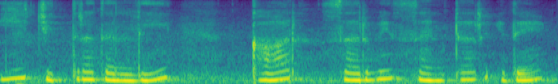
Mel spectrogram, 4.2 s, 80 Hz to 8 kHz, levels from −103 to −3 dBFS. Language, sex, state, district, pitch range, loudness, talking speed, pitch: Kannada, female, Karnataka, Bangalore, 230-265 Hz, -14 LUFS, 85 wpm, 245 Hz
